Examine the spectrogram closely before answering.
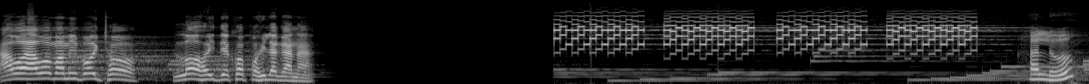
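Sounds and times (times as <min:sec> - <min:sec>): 
speech: 0:00.0 - 0:03.2, 0:10.3 - 0:10.8
low synthetic melody: 0:05.6 - 0:10.8
phone ringtone: 0:05.6 - 0:10.8.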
